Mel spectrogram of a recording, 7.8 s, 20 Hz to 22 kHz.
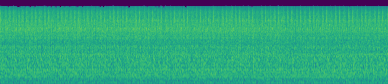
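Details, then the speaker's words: Nissan Diesel UD5 two-stroke uniflow-scavenged supercharged diesel running after starter repair: loud even running with light ticking as the blower/compressor breathes through the intake with the air cleaner removed; normal. "probably hear that ticking noise come into it the compressor's breathing through the air cleaner which we've got taken off there at the moment"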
